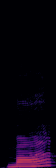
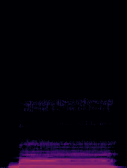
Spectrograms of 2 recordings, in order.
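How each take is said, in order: First: The pitch holds mid, then jumps up high. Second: The pitch stays level at a mid height. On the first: "starts from mid pitch, straight, and then suddenly increase to high" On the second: "it with your mid pitch go straight"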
